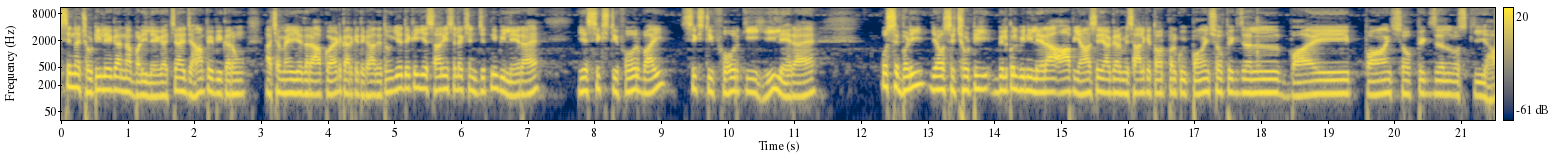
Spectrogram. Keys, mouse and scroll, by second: 0.4 click, 6.6 click, 11.9 click, 19.6 click.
